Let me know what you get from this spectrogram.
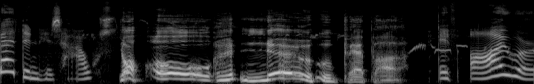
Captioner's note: laughs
